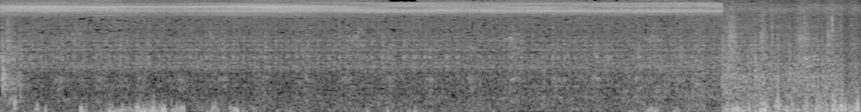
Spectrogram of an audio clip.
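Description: Wind buffeting the microphone in irregular low gusts, much stronger near the end. Under it, a steady high-pitched drone cuts off suddenly about five seconds in.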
